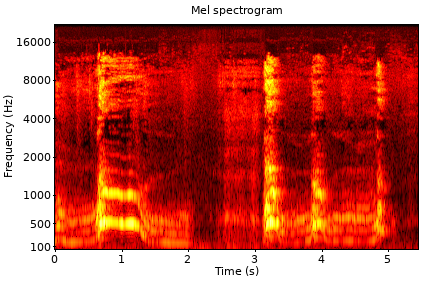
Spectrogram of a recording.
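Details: Beagle voicing a long, wavering howl-bark that slides down and trails off, then three sharp rising yelps in quick succession, each dropping into a brief moan.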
